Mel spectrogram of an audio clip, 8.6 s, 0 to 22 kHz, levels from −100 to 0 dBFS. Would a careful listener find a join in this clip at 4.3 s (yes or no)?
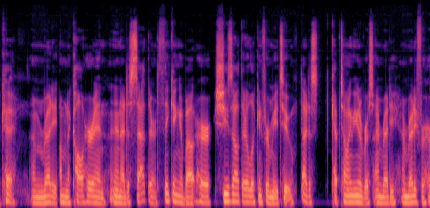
yes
